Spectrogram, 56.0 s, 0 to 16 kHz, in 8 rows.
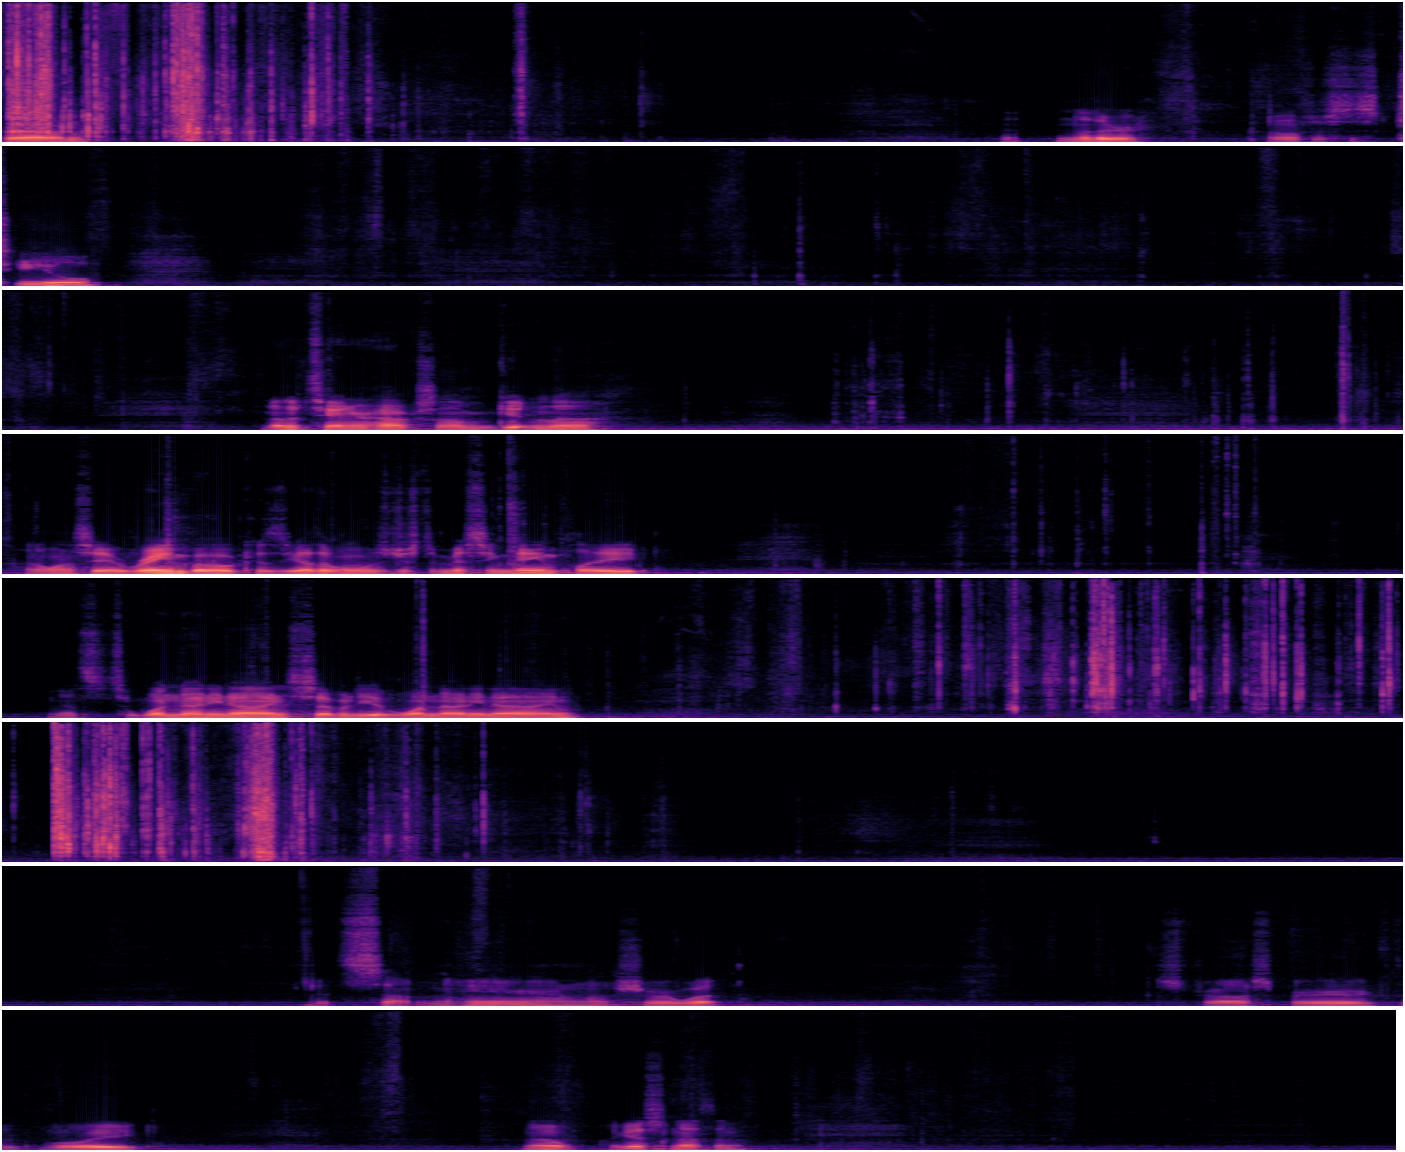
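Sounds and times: foil wrapper tearing and crinkling: 0:00.0 - 0:02.1, 0:32.3 - 0:38.0
cards rustling: 0:00.0 - 0:02.8, 0:18.2 - 0:21.1, 0:25.7 - 0:27.7, 0:31.3 - 0:38.4.

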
